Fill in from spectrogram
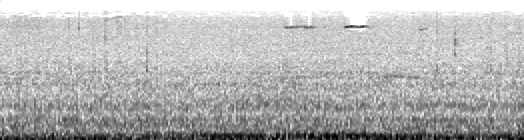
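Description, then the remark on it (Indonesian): Steady low rumble from inside a car stuck in a traffic jam, an idling engine and muffled road noise holding at an even level throughout, with no voices and no distinct events standing out. “untuk menghilangkan bosen gua di mobil di jalanan yang macet ini”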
